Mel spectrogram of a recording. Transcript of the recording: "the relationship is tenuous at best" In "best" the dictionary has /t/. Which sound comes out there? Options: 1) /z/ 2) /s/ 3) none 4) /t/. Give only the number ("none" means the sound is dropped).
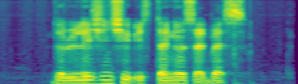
3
